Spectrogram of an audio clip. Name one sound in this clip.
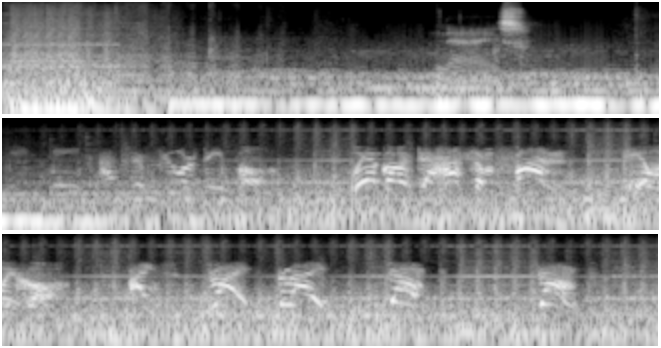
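A helicopter engine drones and thumps steadily.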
